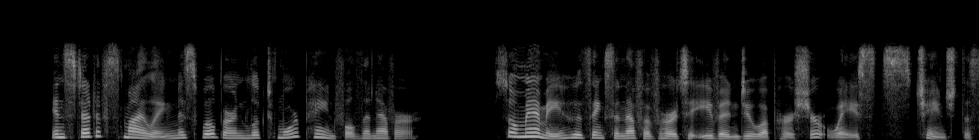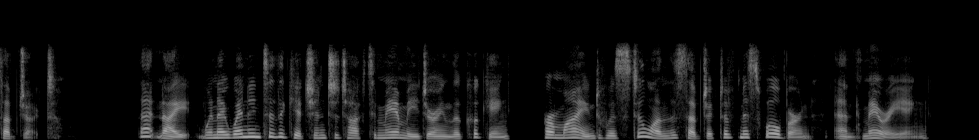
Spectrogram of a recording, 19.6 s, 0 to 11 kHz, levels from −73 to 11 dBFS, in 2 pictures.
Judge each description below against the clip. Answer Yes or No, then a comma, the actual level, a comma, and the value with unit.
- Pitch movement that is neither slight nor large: No, wide, 6.6 semitones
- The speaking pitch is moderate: No, high, 195 Hz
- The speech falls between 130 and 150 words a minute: No, average, 170 wpm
